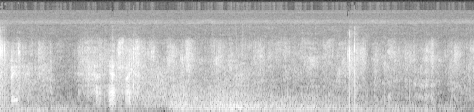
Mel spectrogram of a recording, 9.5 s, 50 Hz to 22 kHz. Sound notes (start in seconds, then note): 3.6 rain pattering; 3.6 thunder rumbling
